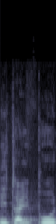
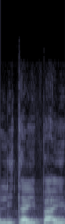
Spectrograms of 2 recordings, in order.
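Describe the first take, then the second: First: The name ends with an 'o' vowel. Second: The name ends with an 'ai' vowel. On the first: This is the old classical reading. "la prononciation classique plutôt qui est bien attestée, ancienne, comme l'Itaipo" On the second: This is the modern reading. "et pas l'Itaipai maintenant, comme on dit"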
